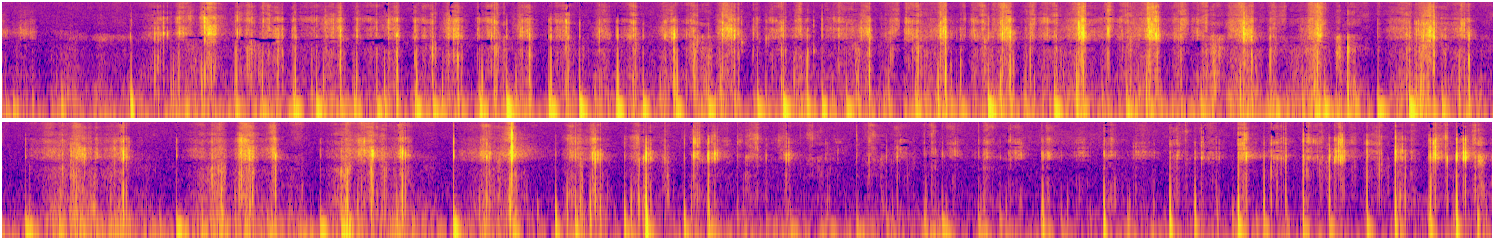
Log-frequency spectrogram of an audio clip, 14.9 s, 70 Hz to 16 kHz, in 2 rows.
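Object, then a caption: Small plastic screw cap. A small, hollow blue plastic screw cap is held between the fingers and tapped and scratched with fingernails. The result is a quiet, rapid stream of sharp, dry clicks and scratchy rasps with a bright, crisp edge. Each tap dies away almost instantly, with a faint thin tone lingering near 3.5 kHz.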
